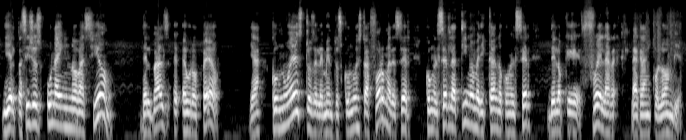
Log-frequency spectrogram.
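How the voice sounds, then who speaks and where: This Ecuadorian man is a guest in an explanatory interview, lecturing on music history with frequent "¿ya?" checks and many restarts. His voice is on the high side and dark in tone, moving a little slowly.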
